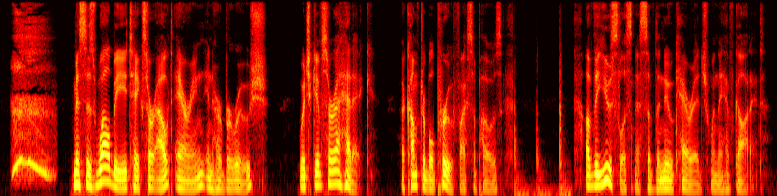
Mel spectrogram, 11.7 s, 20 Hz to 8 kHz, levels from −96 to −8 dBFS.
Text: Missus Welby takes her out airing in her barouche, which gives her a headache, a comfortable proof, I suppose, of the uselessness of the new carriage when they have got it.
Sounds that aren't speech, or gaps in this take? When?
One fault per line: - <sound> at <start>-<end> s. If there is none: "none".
- breath at 0.2-0.9 s
- thud at 7.7-8.6 s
